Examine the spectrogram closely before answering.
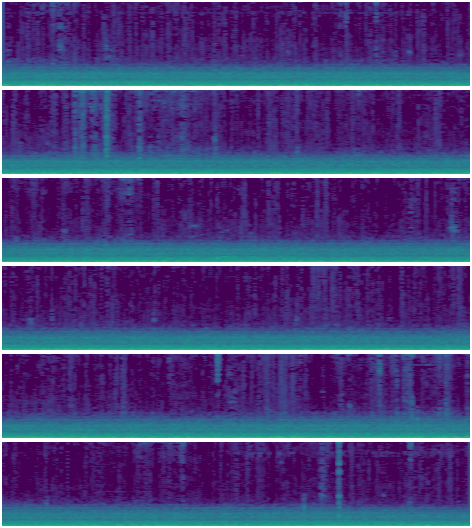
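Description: Car being driven at a steady pace: engine and road noise heard from inside the cabin as a steady low rumble.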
